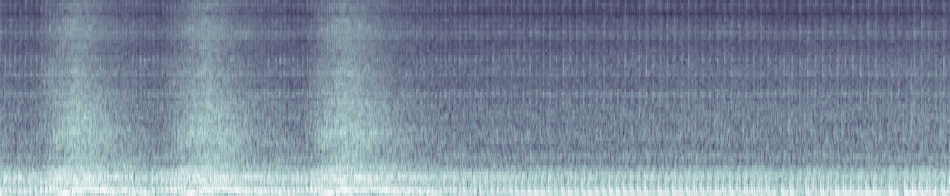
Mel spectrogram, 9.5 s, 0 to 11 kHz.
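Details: 2000 Honda XR100 with a BBR 120 big-bore kit, cold start the next day with an ice-cold pipe during break-in, some oil burning off in the pipe: three quick revs, then a steady, even low-thump idle. Normal cold start.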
